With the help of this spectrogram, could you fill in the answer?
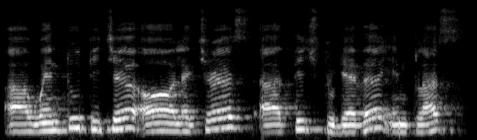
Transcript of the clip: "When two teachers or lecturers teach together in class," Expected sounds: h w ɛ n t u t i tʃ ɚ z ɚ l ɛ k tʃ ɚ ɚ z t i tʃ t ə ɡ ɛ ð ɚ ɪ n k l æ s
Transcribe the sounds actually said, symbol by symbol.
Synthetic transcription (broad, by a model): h w ɛ n t u t i tʃ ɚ ɔ l ɛ k tʃ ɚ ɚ s t i tʃ t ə ɡ ɛ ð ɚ ɪ n k l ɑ s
